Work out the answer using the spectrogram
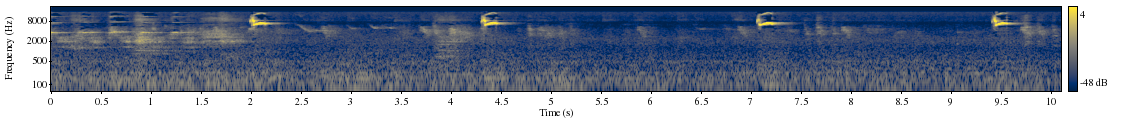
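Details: Olive-backed sunbird, fourth brood, nestlings being fed on day 18, 8 March 2020: soft twittering at the start, then four sharp, very high chips spaced two to three seconds apart.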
